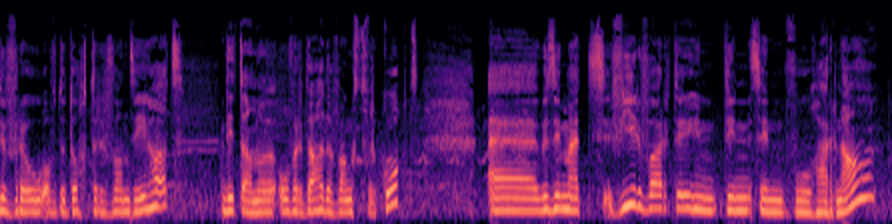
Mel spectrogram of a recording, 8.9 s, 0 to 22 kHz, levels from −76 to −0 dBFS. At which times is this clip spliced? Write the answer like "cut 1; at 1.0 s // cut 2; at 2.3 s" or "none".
cut 1; at 1.3 s // cut 2; at 7.5 s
